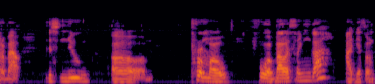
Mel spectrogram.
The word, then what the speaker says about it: Balenciaga: But it's Balenciaga.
